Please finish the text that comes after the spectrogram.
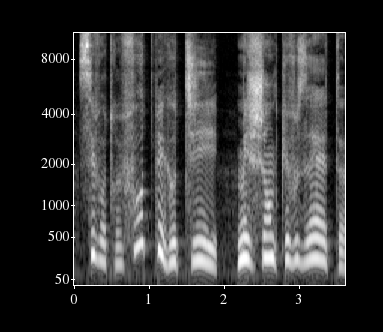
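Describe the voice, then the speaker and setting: A woman's voice: mid-range voice, animated, a little slow, a little mellow, no echo, studio quality, pitched above the performer's own voice. A woman voicing a petulant, self-pitying young mother in an audiobook, plaintive and exclaiming. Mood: petulant distress.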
